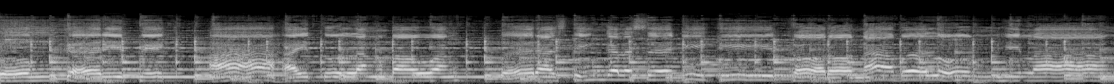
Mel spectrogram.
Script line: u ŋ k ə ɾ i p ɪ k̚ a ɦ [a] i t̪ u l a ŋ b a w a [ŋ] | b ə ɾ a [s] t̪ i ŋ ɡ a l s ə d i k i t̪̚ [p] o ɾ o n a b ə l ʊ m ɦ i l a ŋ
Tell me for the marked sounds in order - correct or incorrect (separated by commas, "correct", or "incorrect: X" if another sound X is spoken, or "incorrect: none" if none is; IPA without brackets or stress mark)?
correct, correct, correct, incorrect: k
